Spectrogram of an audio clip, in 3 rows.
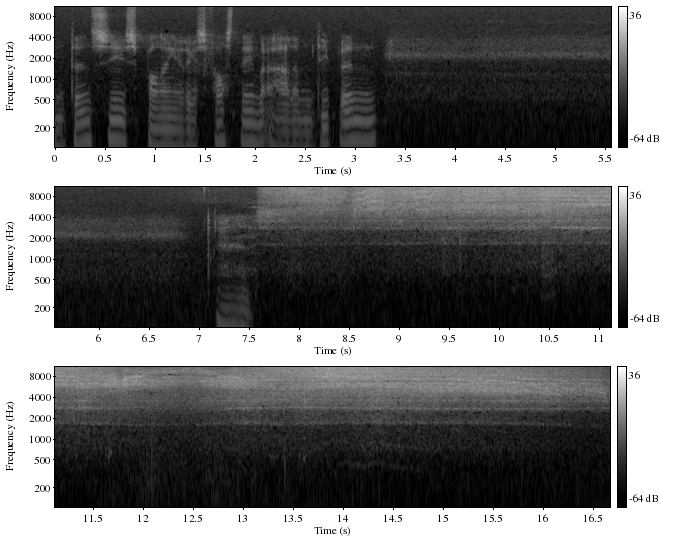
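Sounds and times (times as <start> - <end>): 
speech: 0.1 - 3.6, 7.2 - 7.8
long steady hissing breath as a lung healing sound: 3.3 - 16.6.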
